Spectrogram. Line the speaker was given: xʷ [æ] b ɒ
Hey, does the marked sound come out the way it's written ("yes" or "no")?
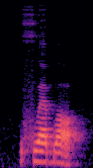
yes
